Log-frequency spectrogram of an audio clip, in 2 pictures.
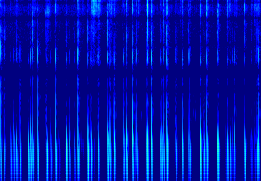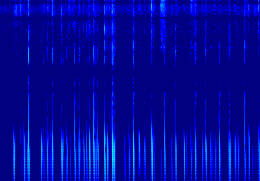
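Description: A solid round cork disk held between both hands, its faces and edge tapped and scratched with the fingertips. Dozens of quick, soft, dull low thuds come in irregular bursts across the clip, each dying away almost instantly with no ring, under faint scratchy texture.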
